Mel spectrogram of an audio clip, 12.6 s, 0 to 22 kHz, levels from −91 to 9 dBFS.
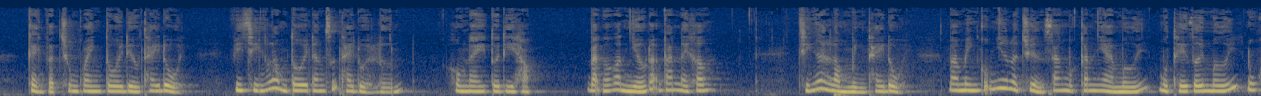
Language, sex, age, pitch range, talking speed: Vietnamese, female, 20-39, 205-265 Hz, 245 wpm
